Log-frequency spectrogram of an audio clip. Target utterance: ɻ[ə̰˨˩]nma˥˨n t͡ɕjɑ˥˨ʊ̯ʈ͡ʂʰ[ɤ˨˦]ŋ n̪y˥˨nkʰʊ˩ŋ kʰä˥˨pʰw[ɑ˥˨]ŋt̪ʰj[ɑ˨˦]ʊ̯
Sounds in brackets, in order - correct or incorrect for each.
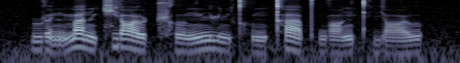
correct, correct, incorrect, correct

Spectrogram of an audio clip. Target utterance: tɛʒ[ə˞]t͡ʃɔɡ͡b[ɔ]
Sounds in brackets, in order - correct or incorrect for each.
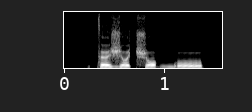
incorrect, incorrect

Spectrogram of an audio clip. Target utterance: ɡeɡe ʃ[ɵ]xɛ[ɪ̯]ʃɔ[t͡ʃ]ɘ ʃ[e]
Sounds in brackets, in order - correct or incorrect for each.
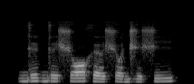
incorrect, incorrect, incorrect, incorrect

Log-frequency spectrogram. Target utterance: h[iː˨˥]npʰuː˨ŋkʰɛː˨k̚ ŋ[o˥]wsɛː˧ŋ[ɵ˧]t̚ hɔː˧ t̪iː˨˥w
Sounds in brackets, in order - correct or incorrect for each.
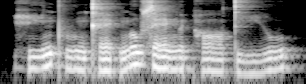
correct, correct, correct

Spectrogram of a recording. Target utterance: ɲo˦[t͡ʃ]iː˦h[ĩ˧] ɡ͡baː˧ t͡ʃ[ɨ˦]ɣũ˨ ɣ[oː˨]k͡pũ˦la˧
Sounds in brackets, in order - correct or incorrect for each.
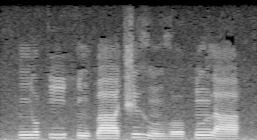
incorrect, correct, correct, correct

